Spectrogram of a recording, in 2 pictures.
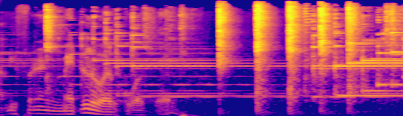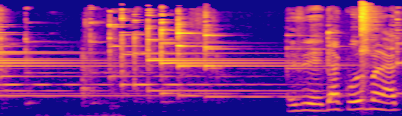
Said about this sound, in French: Moi, j'en joue ici. Quand des personnes viennent me voir, je joue de cet instrument. Je leur fais entendre le son des différentes cloches. C'est nous qui avons tout fabriqué.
